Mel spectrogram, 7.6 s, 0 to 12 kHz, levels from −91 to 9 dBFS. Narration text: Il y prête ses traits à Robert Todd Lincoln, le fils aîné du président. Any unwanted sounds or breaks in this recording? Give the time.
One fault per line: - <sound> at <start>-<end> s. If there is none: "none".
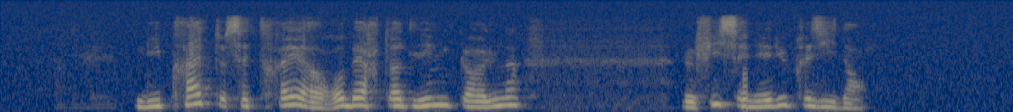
none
